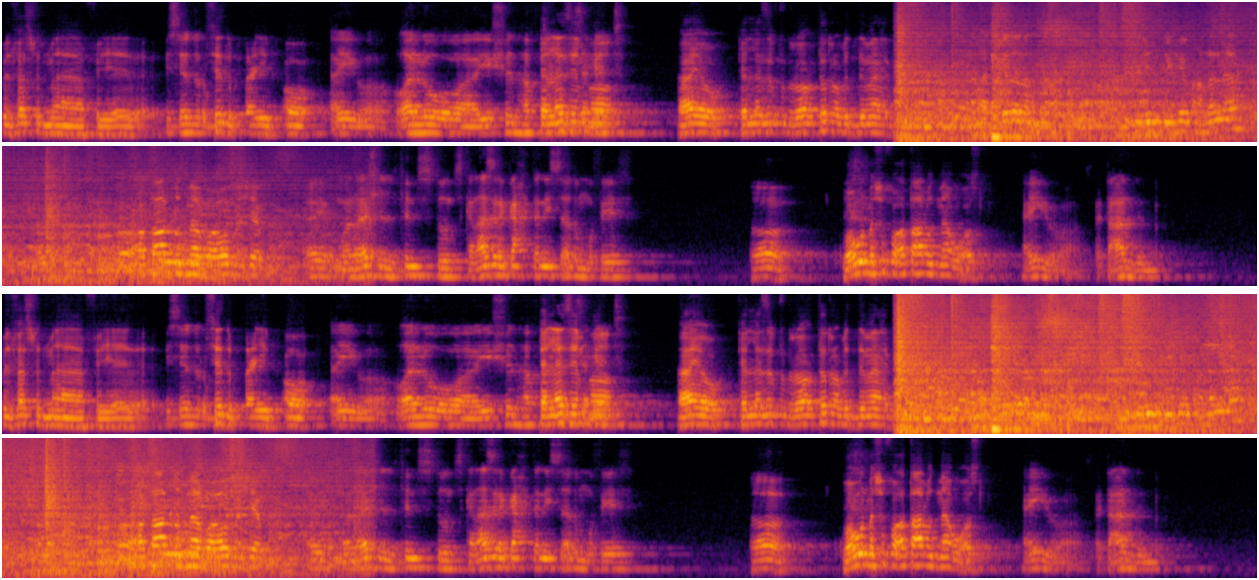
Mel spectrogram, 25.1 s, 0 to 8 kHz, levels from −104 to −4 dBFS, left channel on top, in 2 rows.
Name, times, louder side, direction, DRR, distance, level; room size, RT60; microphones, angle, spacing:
voice 1, 0.0-1.5 2.1-3.0 5.4-6.1 6.7-8.9 13.6-15.2 20.0-20.4 20.9-22.3, right 2 dB, 30° right, 0.7 m, -28 dB
voice 2, 1.6-2.2 3.3-6.2 9.6-14.7 15.6-18.8 21.0-21.1 22.7-24.1, left 1 dB, 20° left, 0.4 m, -34 dB
sound 1, 8.9-16.3, right 5 dB, 50° right, 0.3 m, -29 dB
17.5 x 7.6 x 2.3 m
head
